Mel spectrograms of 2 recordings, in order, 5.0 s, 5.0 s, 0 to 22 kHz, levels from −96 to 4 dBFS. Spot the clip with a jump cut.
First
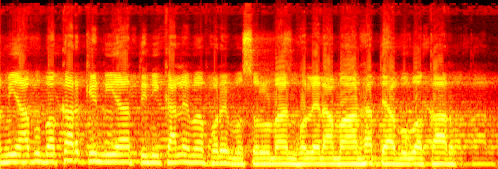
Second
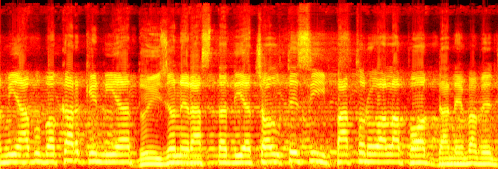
second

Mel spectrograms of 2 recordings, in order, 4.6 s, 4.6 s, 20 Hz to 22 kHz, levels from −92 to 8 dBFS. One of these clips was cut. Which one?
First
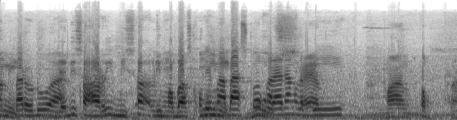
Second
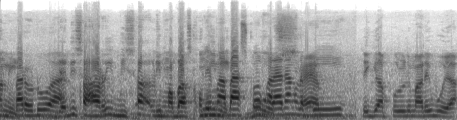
second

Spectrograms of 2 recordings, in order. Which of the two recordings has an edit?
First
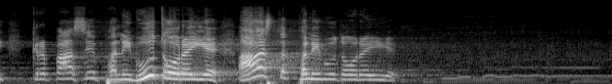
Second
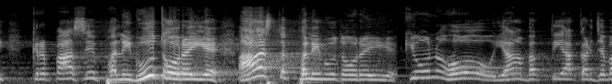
second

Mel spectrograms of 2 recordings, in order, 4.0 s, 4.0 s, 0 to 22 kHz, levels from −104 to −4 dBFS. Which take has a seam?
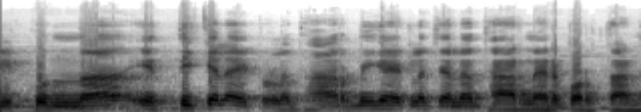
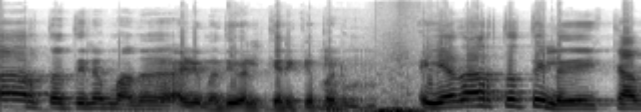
second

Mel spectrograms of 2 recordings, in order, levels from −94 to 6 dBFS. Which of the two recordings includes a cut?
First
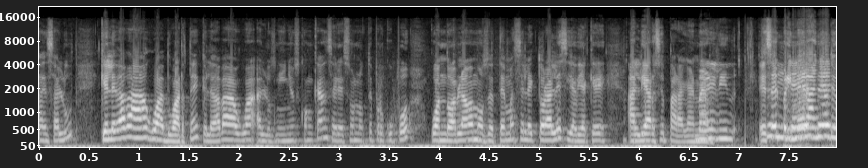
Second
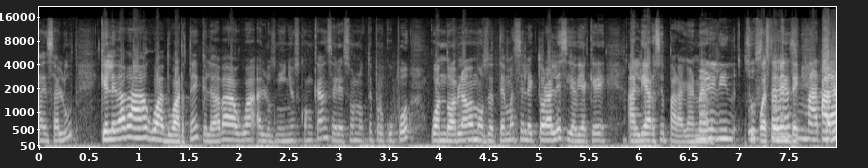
first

